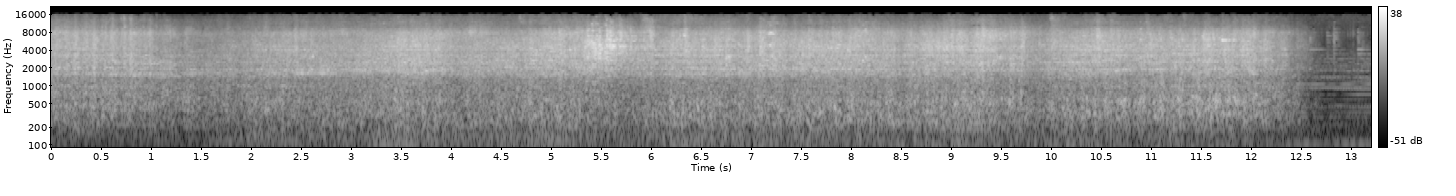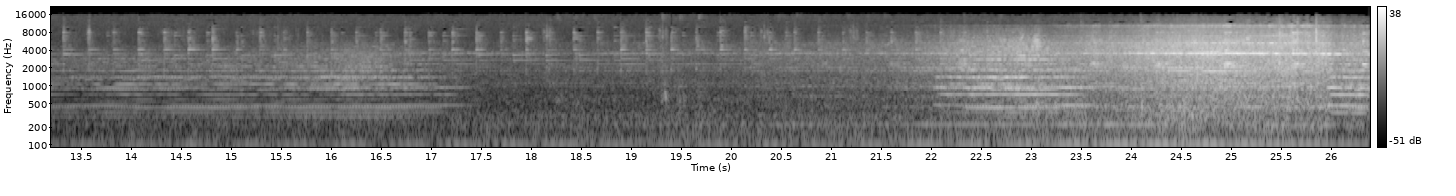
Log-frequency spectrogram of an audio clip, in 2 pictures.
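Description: Freight cars rolling past close by, a steady noise of wheels on rail. Then, after a sudden change, the approaching EMD SD40 diesel locomotives sound their multi-note horn in a long blast over a steady low engine drone, and blow it again, louder, as they draw near.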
